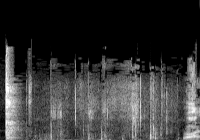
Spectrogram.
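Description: Small cardboard box being opened and its contents handled: a sharp knock at the start, then scraping and rustling of cardboard and packing.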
